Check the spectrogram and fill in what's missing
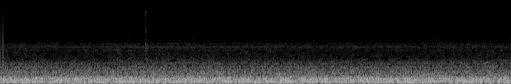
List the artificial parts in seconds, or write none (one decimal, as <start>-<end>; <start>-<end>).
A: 0.0-1.3; 4.4-5.1

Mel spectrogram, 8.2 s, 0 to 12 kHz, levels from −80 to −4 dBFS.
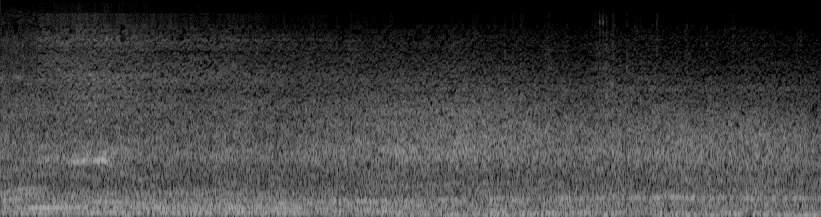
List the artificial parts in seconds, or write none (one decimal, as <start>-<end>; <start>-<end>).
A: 0.0-8.2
